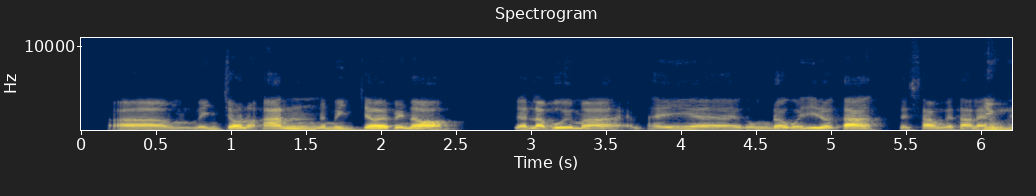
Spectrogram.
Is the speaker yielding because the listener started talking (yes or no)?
yes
